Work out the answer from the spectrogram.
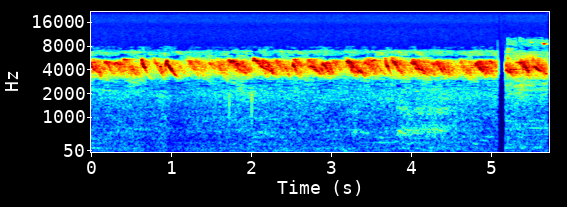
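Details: Colony of Oriental white-eyes, kept to spur other birds into singing more: a dense, continuous wash of thin high twittering from many birds at once, steady throughout, with a brief dropout near the end.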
